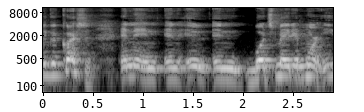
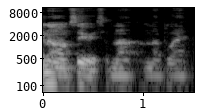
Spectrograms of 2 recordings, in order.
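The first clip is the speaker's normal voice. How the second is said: serious tone; 8 semitones lower, 11 dB quieter than usual. Shown as a demonstration. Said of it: "I'm not sure if they're taking me serious".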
